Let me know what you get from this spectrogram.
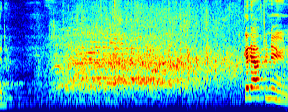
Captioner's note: applause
